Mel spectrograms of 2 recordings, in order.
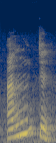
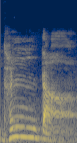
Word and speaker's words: घंटा: अब ये क्या होगा, घंटा, अंट नहीं, घंटा, ला है घंटा।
